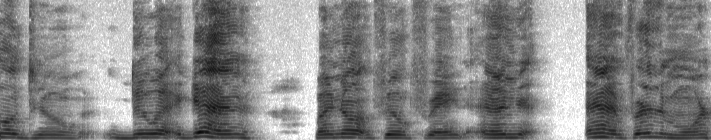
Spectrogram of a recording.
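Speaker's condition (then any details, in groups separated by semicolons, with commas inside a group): Cerebral palsy; caused by brainstem aneurysm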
